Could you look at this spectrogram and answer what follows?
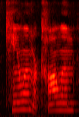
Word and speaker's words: Kalam: Well, the easiest way to start understanding the concept of where would God have come from is what's called the Calum cosmological argument. It's spelled Kalam.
